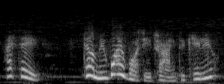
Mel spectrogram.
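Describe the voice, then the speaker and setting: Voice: high voice, big pitch swings, a little fast, soft background music. An actor playing a cocky, inquisitive young boy who talks tough in an old radio drama. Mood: curious, eager. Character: brash eager young boy, American-movie slang, British schoolboy. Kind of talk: vintage radio drama acting. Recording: vintage radio drama recording.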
